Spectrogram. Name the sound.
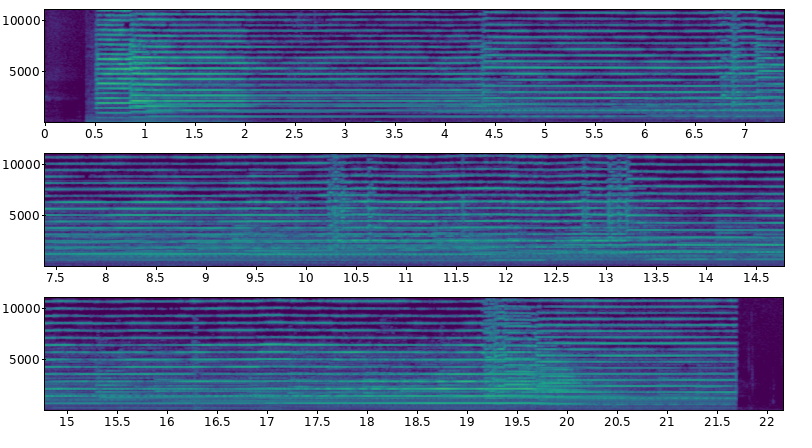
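bagpipe playing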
